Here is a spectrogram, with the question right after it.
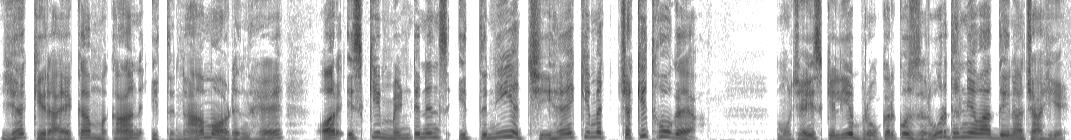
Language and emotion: Hindi, surprised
